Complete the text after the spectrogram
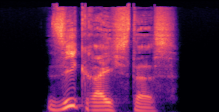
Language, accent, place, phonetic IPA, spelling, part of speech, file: German, Germany, Berlin, [ˈziːkˌʁaɪ̯çstəs], siegreichstes, adjective, De-siegreichstes.ogg
- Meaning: strong/mixed nominative/accusative neuter singular superlative degree of siegreich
